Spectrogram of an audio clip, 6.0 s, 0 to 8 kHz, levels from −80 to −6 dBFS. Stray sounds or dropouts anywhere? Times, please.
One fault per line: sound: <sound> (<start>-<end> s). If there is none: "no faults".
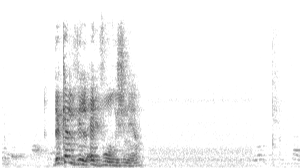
no faults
